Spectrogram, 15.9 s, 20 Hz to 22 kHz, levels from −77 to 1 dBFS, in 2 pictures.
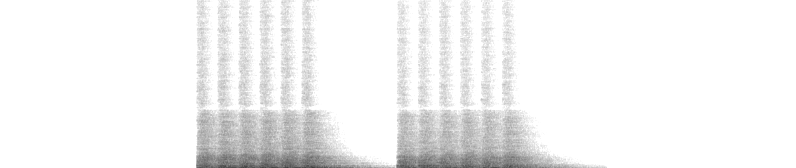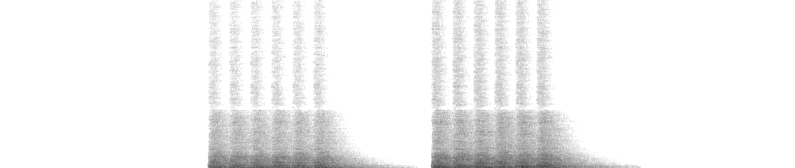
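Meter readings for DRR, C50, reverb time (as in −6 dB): −18.0 dB, −1.0 dB, 1.1 s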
